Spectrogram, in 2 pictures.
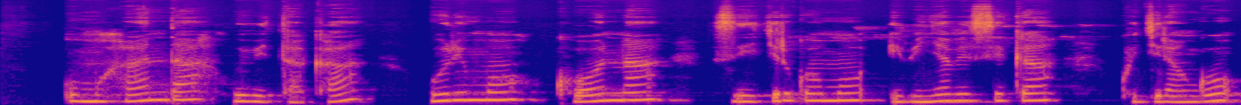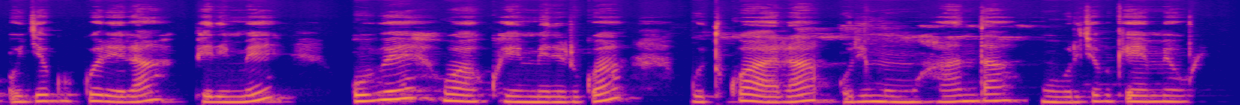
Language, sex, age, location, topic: Kinyarwanda, female, 18-24, Nyagatare, government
